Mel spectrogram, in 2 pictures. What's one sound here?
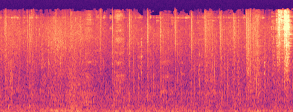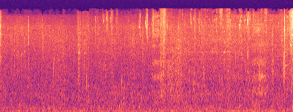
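Heavy footsteps crunch on stony ground.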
